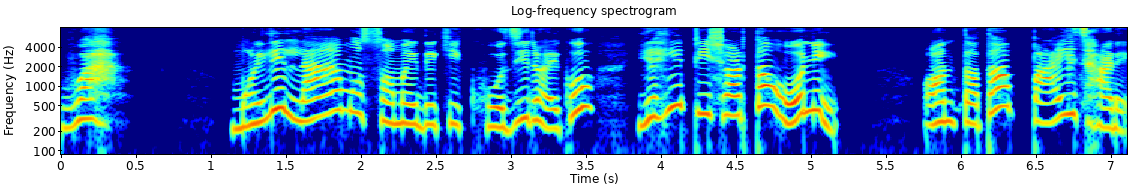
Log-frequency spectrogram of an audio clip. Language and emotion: Nepali, surprised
